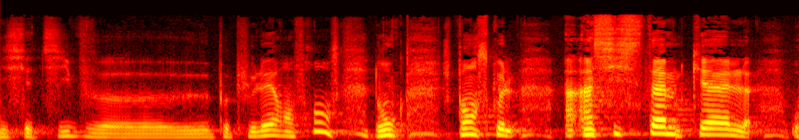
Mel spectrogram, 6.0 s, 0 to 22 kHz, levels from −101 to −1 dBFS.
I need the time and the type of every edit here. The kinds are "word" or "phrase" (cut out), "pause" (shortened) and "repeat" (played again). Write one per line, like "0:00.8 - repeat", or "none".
0:05.1 - word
